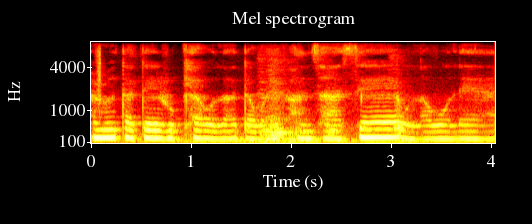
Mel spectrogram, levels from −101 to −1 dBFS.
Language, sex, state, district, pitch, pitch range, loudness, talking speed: Nagamese, female, Nagaland, Kohima, 170 Hz, 165-190 Hz, -14 LUFS, 135 wpm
